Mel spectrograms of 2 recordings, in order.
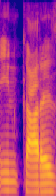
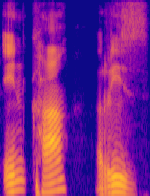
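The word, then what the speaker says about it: encourage: সাক্ষাৎ ইনখারিজ উৎসাহিত করা যদিও আমরা ইনকারেজ বলি তবে এখানে এই যে সাউন্ডটা এটা রসয়কারের মত সাউন্ড হচ্ছে আইপিতে দেখা যায় এই সাউন্ডটা ই সাউন্ডে পরিণত হয়েছে এজন্য বলতে হবে ইন খািজ অর্থ হল উৎসাহিত করা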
